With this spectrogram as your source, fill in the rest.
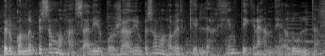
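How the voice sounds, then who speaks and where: A middle-aged man with an Argentine Spanish accent, a writer and musician telling history in a relaxed chat, with hesitant restarts and animated bursts. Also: mid-range voice, moderate pace. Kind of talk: conversational storytelling. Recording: music playing behind.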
